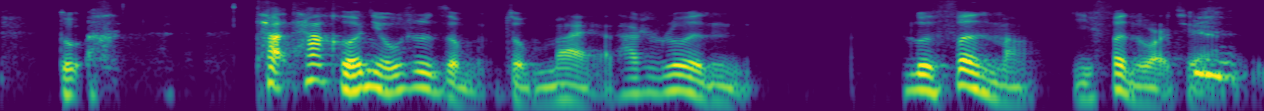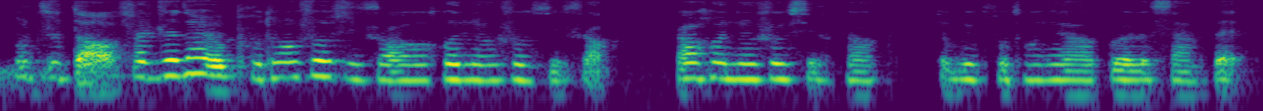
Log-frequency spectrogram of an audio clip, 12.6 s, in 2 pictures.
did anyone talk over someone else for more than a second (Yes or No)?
No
